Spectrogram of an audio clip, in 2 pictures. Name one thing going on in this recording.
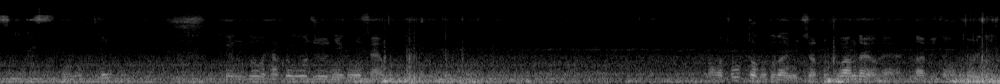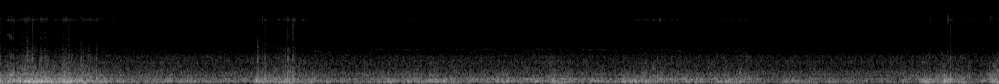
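Tyres roll steadily on asphalt.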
